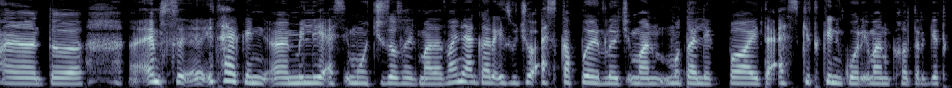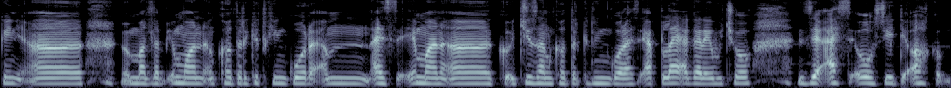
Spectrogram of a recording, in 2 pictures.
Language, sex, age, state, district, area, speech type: Kashmiri, female, 30-45, Jammu and Kashmir, Baramulla, rural, spontaneous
